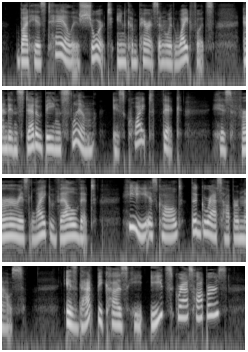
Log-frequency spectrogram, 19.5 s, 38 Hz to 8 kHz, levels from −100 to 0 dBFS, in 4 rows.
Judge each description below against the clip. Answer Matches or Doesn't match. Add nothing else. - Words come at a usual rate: Doesn't match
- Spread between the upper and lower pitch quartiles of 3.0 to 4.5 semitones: Doesn't match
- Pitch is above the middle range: Matches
